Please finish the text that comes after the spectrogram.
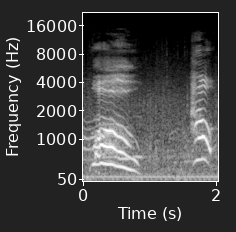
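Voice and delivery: loud startled exclamation; sudden loud whoa; surprised whoa. Real, not acted. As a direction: blurt it out at the shock. Sees shocking magazine photo.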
